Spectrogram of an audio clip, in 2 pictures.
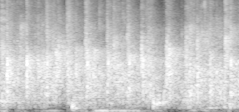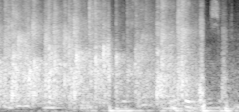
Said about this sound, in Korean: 우리 박수로 두 분을 환영하고 또 강사님 앞으로 모시겠습니다. 다시 한번 박수하겠습니다.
